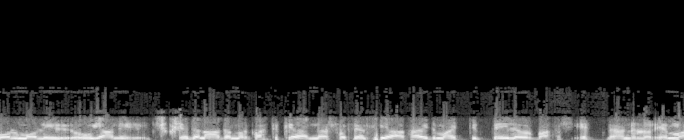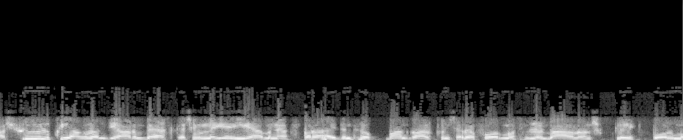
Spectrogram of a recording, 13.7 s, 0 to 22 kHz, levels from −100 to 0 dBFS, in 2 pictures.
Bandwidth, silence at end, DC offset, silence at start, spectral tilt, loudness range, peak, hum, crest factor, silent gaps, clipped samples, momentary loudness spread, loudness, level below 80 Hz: 5.4 kHz; 0 s; under 0.1%; 0 s; -8.5 dB/octave; 2 LU; 0 dBFS; none; 12 dB; none; under 0.1%; 5 LU; -12 LUFS; -48 dBFS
